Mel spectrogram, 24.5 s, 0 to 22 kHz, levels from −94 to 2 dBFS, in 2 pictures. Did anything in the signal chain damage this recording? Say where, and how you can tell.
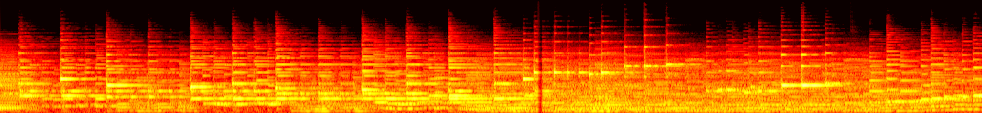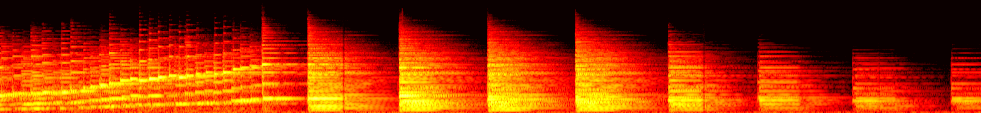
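Yes, the network leg did, with packets dropped on the way to the decoder. The clearest case is a burst of packet loss from 6.71 to 6.79 s. The receiver ran about 56 ms of made-up continuation, stretching the last bit of music and fading it down before picking up again. Roughly 60 ms of real material is simply gone, so the music jumps slightly forward there.

Then there are three shorter spots of short concealed packet loss, at 16.55–16.59 s, 21.05–21.11 s and 23.25–23.29 s. Each is about 20 ms missing, patched with 19 to 27 ms of concealment extrapolated from what came just before, then crossfaded back into the real signal. You hear a quick smear or wobble rather than a gap. At 21.05 s a further 11 ms or so got dropped during the catch-up.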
